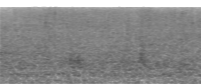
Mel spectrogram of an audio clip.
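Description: Ground-level jet fountain in a paved square, its water jets splashing down into a shallow basin. It makes a steady hiss that sounds like rain.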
